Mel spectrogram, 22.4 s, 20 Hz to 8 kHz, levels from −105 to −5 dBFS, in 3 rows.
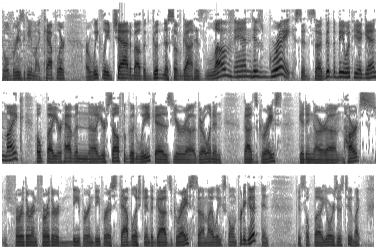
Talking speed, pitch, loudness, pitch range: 185 wpm, 110 Hz, -18 LUFS, 100-125 Hz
